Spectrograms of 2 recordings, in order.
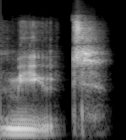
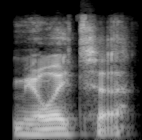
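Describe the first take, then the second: First: It is pronounced in an American English way. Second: It is pronounced in a German way. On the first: "the American way" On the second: "what I think might be the German way"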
